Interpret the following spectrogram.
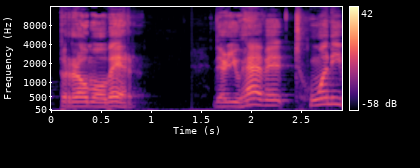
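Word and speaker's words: promover: letters are this word so we're going to have a little r rolling sound here so it's going to be Pro and it's not going to be Pro not pro mobile but it's going to be promo promo and then like here again we have the V or the bass sound so it's going to be promo bed and not there so promo ver there you have it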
